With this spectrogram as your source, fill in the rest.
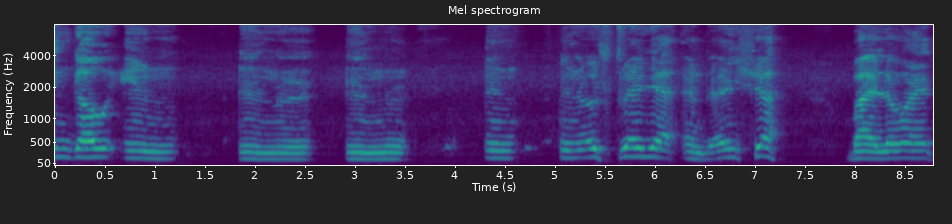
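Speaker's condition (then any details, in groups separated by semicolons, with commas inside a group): Cerebral palsy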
